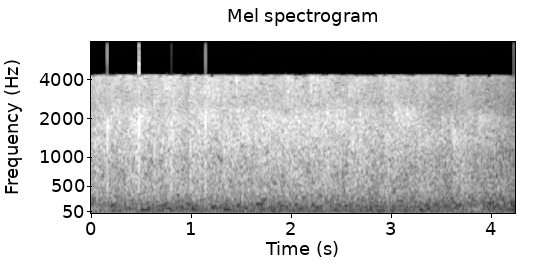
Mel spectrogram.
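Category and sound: crowd, audience applause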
